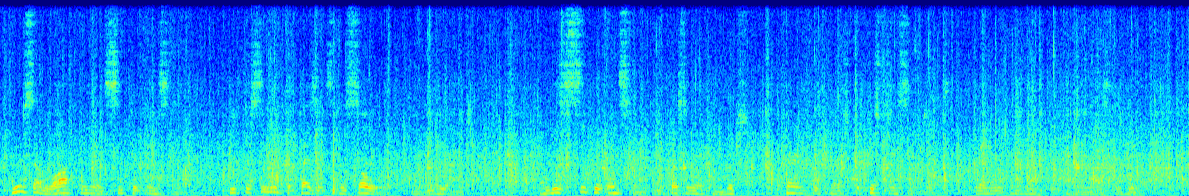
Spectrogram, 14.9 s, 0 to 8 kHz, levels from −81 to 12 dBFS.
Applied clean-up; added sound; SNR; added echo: none; Rain; -1 dB; reverberation time 0.2 s.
